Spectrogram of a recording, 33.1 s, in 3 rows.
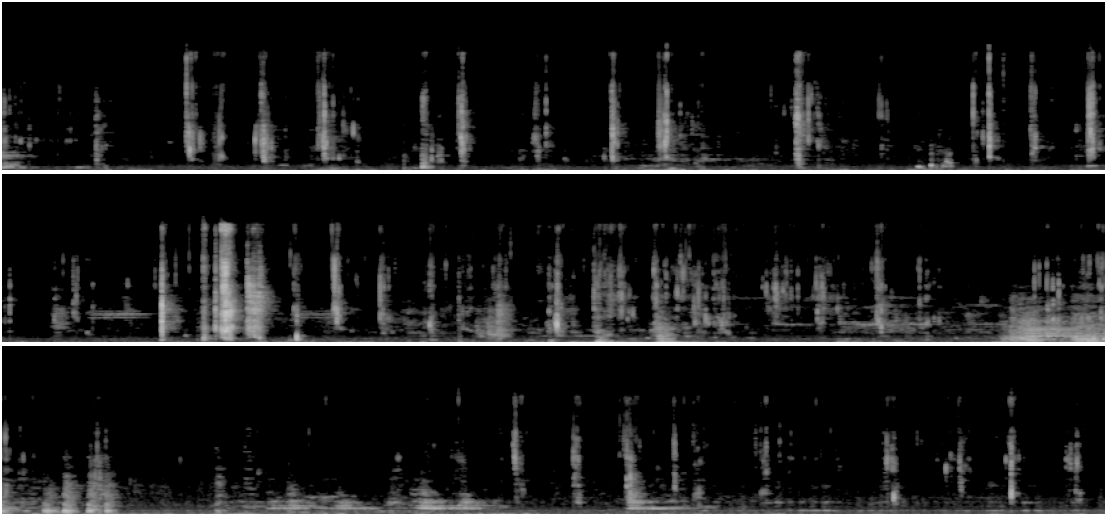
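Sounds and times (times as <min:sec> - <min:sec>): chewing: 0:00.0 - 0:33.0
crisp crunching bites: 0:12.6 - 0:14.1.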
